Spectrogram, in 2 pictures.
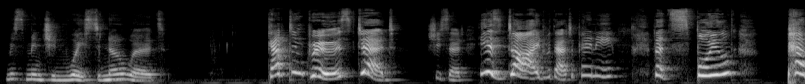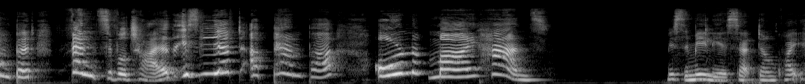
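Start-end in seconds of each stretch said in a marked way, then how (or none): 2.7-4.0 high, loud, blunt; irate raised voice; angry announcement. A narrator's reading. Angry sister breaking bad news. 4.8-13.6 high, loud, spat-out scorn; bitter outrage, pitched up; furious rant. A narrator's reading. Furious woman ranting about child.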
